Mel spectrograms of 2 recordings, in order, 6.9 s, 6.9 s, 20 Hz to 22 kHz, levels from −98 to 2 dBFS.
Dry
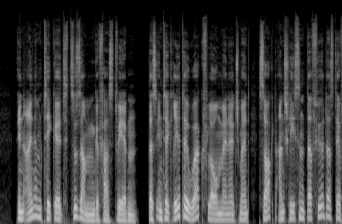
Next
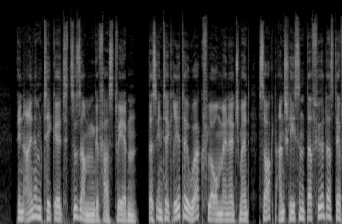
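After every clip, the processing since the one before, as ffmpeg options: -af "alimiter=limit=-19dB:level=0:latency=1:release=49"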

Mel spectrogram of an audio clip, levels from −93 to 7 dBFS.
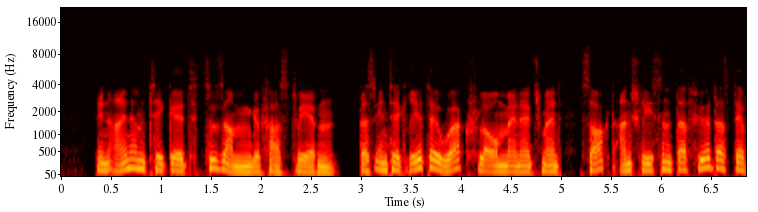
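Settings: -af "lowpass=1.2k,volume=-5dB"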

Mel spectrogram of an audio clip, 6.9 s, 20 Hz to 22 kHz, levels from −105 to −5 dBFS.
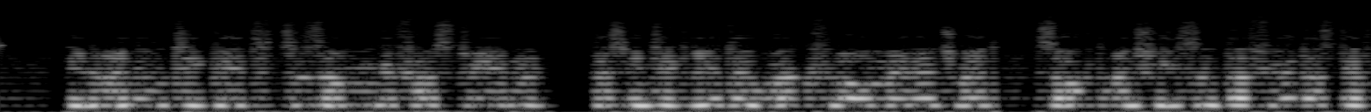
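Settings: -af "aeval=exprs='val(0)+0.00158*sin(2*PI*4100*n/s)':c=same,afftfilt=real='re*3.46*eq(mod(b,12),0)':imag='im*3.46*eq(mod(b,12),0)':win_size=2048:overlap=0.75"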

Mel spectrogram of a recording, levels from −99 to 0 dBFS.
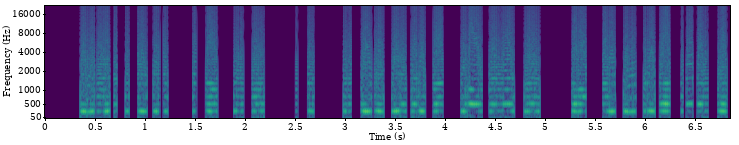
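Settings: -af "acrusher=bits=6:mix=0:aa=0.000001,tremolo=f=55:d=0.571,volume=1.5dB"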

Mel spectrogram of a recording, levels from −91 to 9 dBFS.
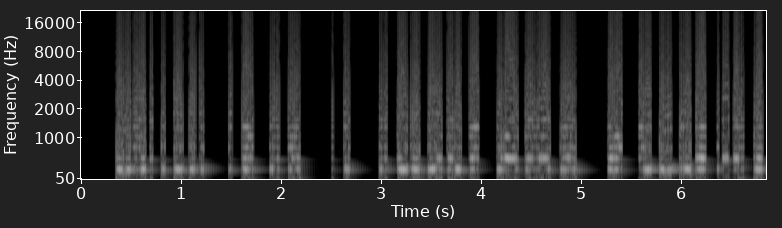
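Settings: -filter_complex "[0:a]asplit=2[a][b];[b]acrusher=bits=5:mix=0:aa=0.000001,volume=-6.5dB[c];[a][c]amix=inputs=2:normalize=0,bandreject=f=60:t=h:w=6,bandreject=f=120:t=h:w=6,bandreject=f=180:t=h:w=6,bandreject=f=240:t=h:w=6,bandreject=f=300:t=h:w=6,bandreject=f=360:t=h:w=6,bandreject=f=420:t=h:w=6,bandreject=f=480:t=h:w=6,volume=-2dB"

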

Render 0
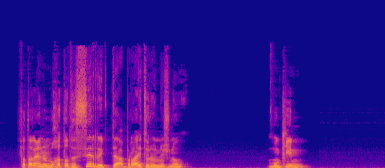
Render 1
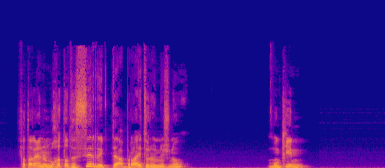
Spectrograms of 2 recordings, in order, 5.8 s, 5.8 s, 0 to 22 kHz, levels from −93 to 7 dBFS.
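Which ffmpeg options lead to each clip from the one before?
-af "lowshelf=f=70:g=8,volume=2dB"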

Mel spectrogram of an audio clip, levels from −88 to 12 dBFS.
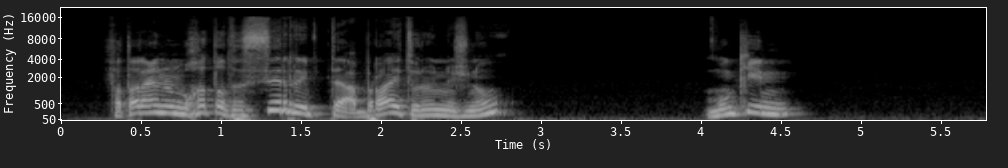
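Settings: -af "alimiter=limit=-12dB:level=0:latency=1:release=18,volume=-7.5dB"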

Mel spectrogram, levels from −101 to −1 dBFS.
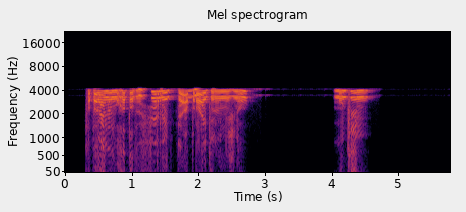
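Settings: -af "agate=range=-23dB:threshold=-53dB:ratio=16:detection=peak,lowpass=f=3.2k:t=q:w=0.5098,lowpass=f=3.2k:t=q:w=0.6013,lowpass=f=3.2k:t=q:w=0.9,lowpass=f=3.2k:t=q:w=2.563,afreqshift=-3800,aeval=exprs='val(0)*sin(2*PI*330*n/s)':c=same"

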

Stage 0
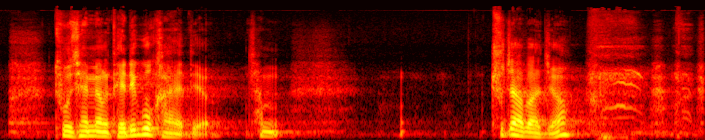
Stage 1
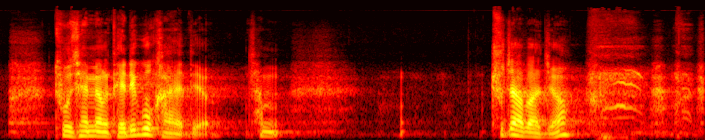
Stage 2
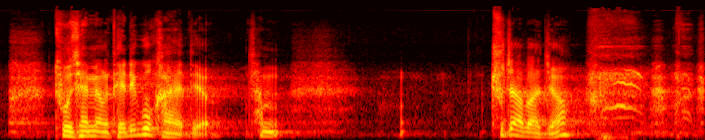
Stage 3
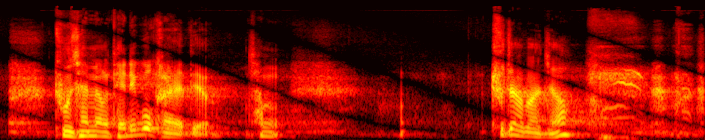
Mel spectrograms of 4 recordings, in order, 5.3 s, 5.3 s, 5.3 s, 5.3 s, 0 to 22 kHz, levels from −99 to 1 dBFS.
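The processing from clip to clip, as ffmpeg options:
-af "equalizer=f=1.3k:w=0.57:g=12,volume=-4.5dB"
-af "alimiter=limit=-12.5dB:level=0:latency=1:release=178"
-filter_complex "[0:a]asplit=2[a][b];[b]afreqshift=-0.85[c];[a][c]amix=inputs=2:normalize=1,volume=3dB"

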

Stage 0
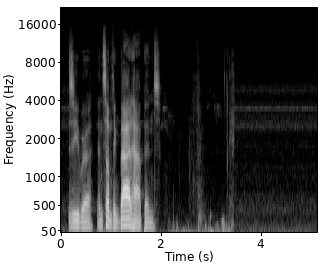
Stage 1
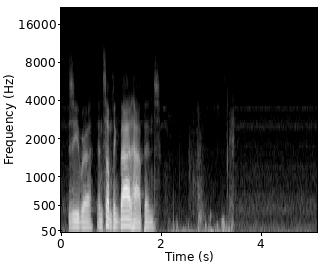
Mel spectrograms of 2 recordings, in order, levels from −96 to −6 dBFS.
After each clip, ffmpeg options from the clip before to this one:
-af "lowpass=1.3k,volume=6.5dB"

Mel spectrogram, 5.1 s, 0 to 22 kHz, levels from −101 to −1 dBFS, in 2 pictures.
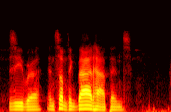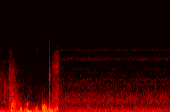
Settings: -af "volume=-5dB" -ar 16000 -c:a libmp3lame -b:a 40k

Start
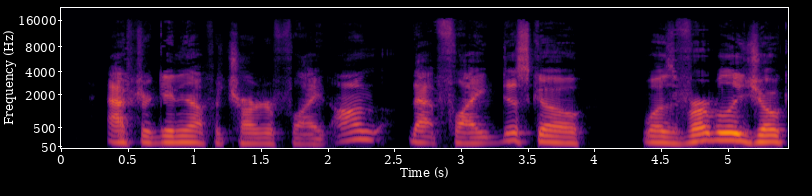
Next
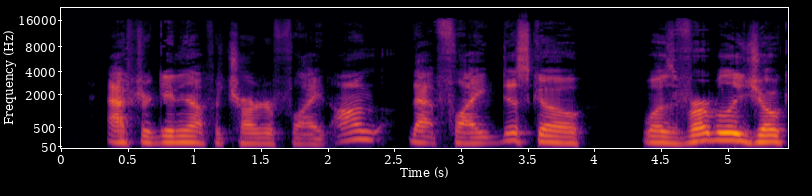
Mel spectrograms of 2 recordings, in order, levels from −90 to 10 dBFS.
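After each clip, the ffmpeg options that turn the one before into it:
-af "deesser=0.55,volume=3dB"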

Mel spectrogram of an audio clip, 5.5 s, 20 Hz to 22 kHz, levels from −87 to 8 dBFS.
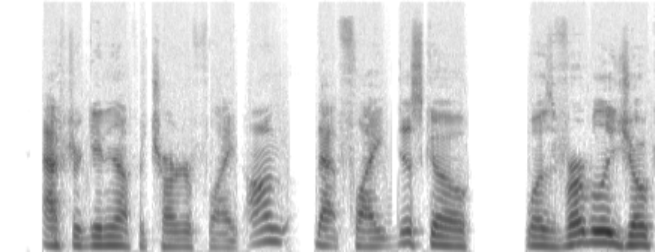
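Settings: -af "acrusher=bits=9:dc=4:mix=0:aa=0.000001"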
